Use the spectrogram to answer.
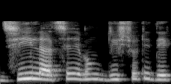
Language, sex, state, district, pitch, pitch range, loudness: Bengali, female, West Bengal, North 24 Parganas, 240 Hz, 220-255 Hz, -15 LUFS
